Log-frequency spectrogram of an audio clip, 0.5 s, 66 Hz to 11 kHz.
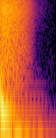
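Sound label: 909 SD Tape, snare drum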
